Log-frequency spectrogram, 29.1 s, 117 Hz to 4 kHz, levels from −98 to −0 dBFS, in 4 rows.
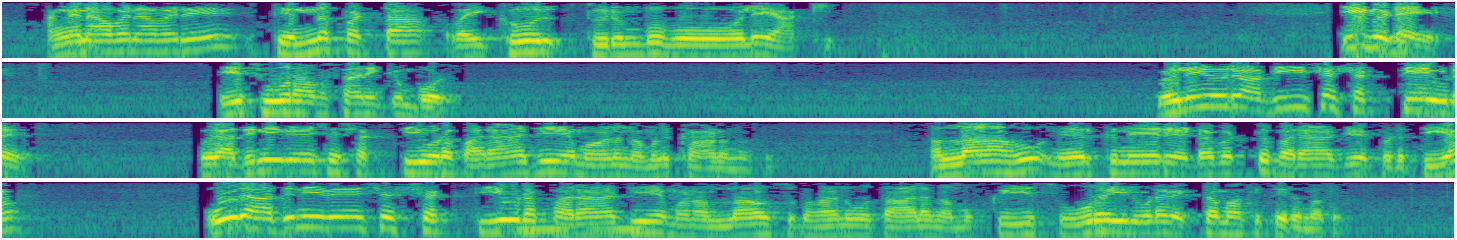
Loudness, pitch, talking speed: -10 LUFS, 175 Hz, 70 wpm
